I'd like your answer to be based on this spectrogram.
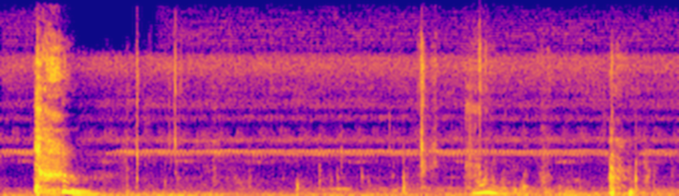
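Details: A single sharp cough from the camera operator during an outdoor dinner, over quiet background with a few faint clicks; cough.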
